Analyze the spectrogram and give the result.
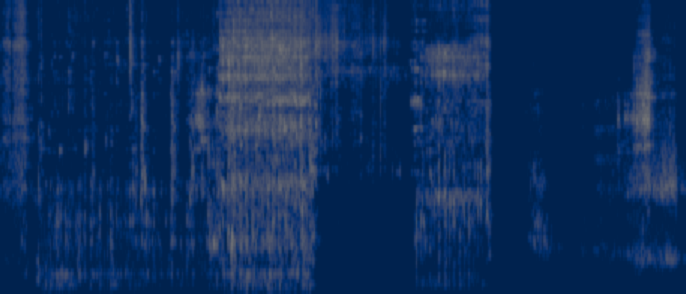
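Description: Bong water bubbles and gurgles through a long pull, the smoker's second hit of the day, with a short pause before a second burst of bubbling, then a sharp exhale and breathy gasps at the end.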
